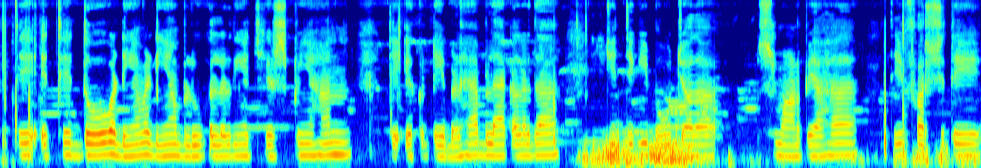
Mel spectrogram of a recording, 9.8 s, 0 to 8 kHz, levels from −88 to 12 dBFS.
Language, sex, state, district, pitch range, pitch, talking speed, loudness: Punjabi, male, Punjab, Kapurthala, 150-165 Hz, 155 Hz, 170 wpm, -20 LUFS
